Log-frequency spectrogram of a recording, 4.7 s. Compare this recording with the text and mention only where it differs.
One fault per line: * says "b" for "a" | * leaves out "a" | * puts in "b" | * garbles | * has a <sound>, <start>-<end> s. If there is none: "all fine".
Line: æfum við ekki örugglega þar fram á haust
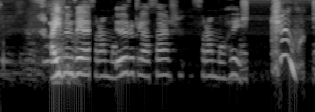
* says "fram" for "ekki"
* has a sneeze, 4.1-4.6 s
